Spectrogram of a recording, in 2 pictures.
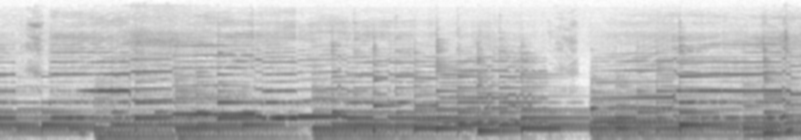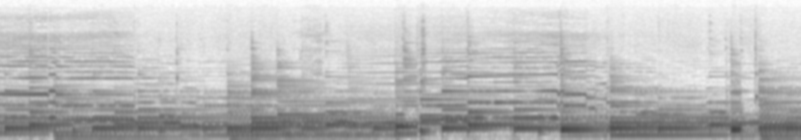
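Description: Nylon-string classical guitar and a wooden recorder playing a tune together: plucked guitar notes and chords under a held, flowing recorder melody.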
